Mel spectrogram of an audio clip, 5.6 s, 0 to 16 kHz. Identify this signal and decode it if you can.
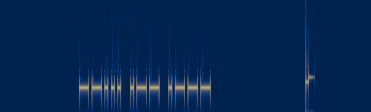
Morse code, heard as a keyed tone, about 25 wpm, 700 Hz. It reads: 7WJ
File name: Three Letter-Number Combinations - 25wpm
